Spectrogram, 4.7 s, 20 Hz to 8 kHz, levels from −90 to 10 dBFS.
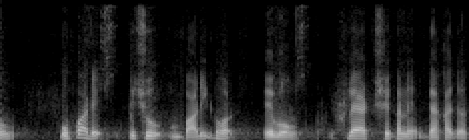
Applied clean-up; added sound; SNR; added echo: neural separator model SepFormer DNS4.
